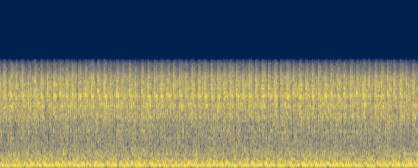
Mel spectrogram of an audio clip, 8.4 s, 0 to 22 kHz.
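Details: LS1 aluminum block from C5 Corvette with truck accessories, 10W-30 conventional oil, cold start: uneven fast tapping about four per second over steady rumble; owner suspects piston slap, unconfirmed; runs strong, no leaks or smoke.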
